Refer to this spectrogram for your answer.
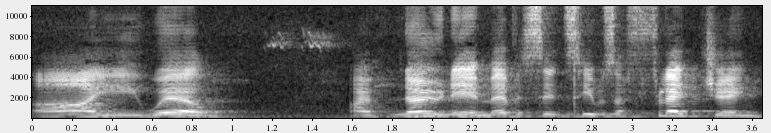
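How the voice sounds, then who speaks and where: A female-sounding put-on character voice, gruff and middle-pitched, at a moderate pace over clear background noise. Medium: read story. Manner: curt, gruff.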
